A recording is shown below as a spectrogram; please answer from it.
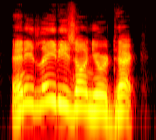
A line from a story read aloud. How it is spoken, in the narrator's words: he said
